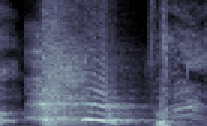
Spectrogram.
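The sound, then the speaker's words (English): A loud sneeze: a sharp breathy burst drawing into a voiced, drawn-out exhale, then a brief second puff of air right after. No one speaks. “Another one?”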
